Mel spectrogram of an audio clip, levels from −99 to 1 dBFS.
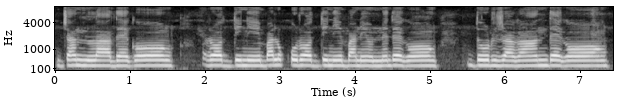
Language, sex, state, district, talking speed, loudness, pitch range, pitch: Chakma, female, Tripura, West Tripura, 95 wpm, -13 LUFS, 200-210 Hz, 205 Hz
